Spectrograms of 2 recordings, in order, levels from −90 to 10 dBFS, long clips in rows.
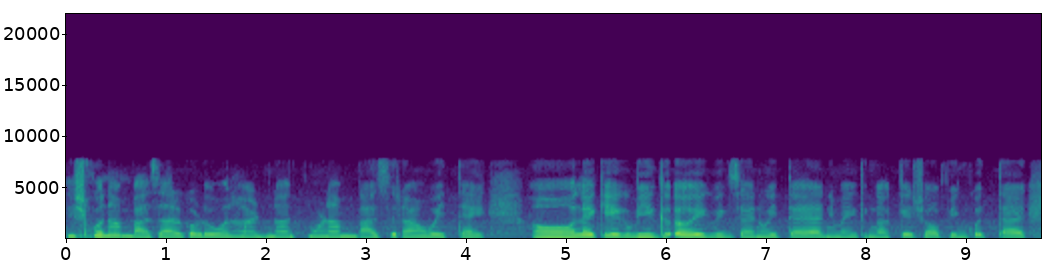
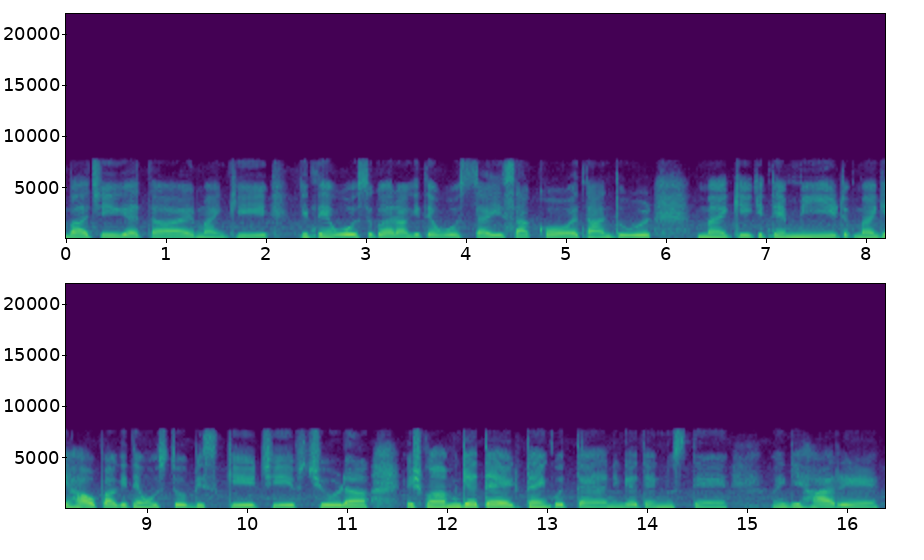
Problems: background conversations at intervals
